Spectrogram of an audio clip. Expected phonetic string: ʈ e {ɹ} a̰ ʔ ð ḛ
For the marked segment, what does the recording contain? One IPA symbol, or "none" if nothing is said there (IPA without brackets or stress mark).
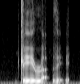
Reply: ɹ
